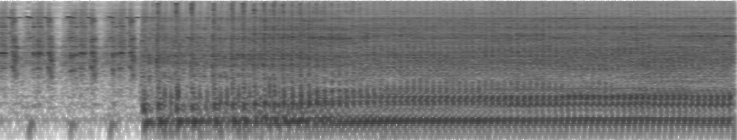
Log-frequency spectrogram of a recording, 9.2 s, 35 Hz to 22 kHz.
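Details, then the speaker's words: Warrior ATV number 4, about 1–1.5 hours on the motor, after a valve adjustment, choked and with no gas tank fitted: it catches and settles into a steady, slightly fast single-cylinder idle with much less rattle, smoking as oil cooks off. Running normally. "That definitely sounds better. That smoke's just it cooking off that burn oil, that non-burn oil."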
